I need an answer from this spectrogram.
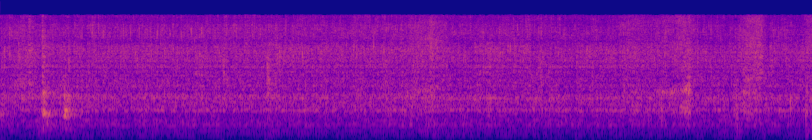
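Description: Chakhokhbili stew sizzling steadily in a kazan, with a few light knife taps on a cutting board as herbs are chopped, mostly in the first second.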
